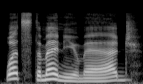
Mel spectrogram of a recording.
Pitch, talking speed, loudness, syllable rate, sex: 185 Hz, 165 wpm, -17 LUFS, 4.6 syllables/s, female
